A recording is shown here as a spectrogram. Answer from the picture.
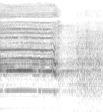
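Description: A person's held, high-pitched scream ("Ah!") on one steady note, cutting off suddenly about a second in. Faint audience cheering and applause from the TV follows.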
